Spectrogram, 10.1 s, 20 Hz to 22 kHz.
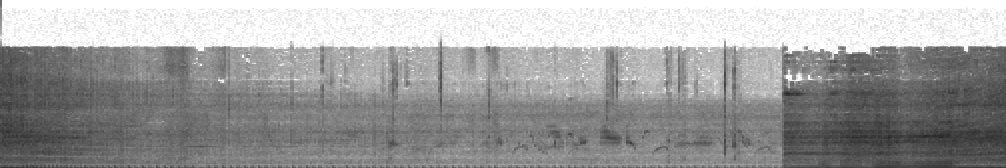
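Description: Bajaj Pulsar NS200's single-cylinder engine revving, easing down over a couple of seconds to a steady idle, then revving hard again, rising and falling, about eight seconds in.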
